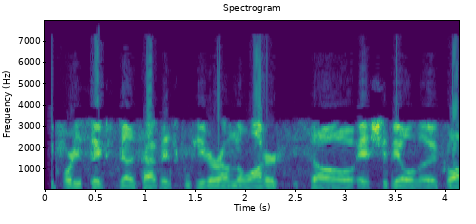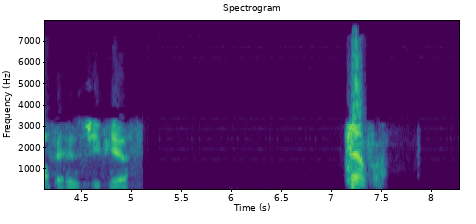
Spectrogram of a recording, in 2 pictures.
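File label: Sheriff Lake Patrol, scanner audio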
